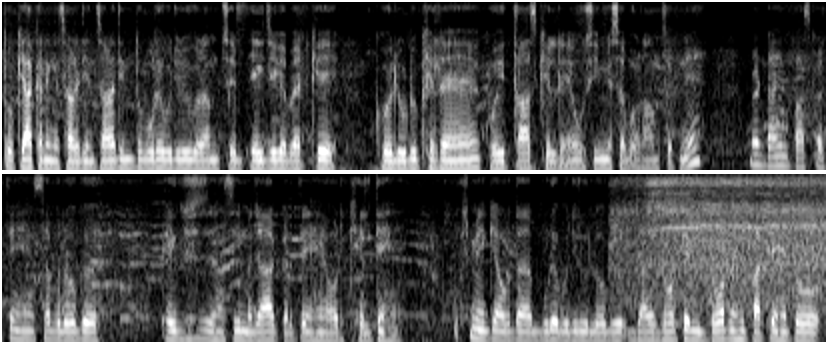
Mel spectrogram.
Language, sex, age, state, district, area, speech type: Urdu, male, 18-30, Bihar, Supaul, rural, spontaneous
